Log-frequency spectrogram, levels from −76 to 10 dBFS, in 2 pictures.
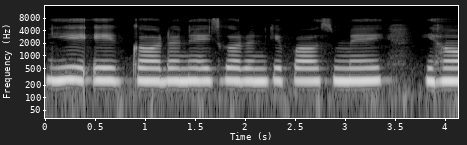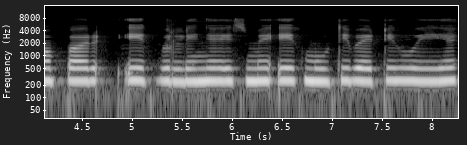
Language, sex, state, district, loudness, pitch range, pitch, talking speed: Hindi, female, Chhattisgarh, Bilaspur, -12 LUFS, 250-255 Hz, 255 Hz, 145 wpm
